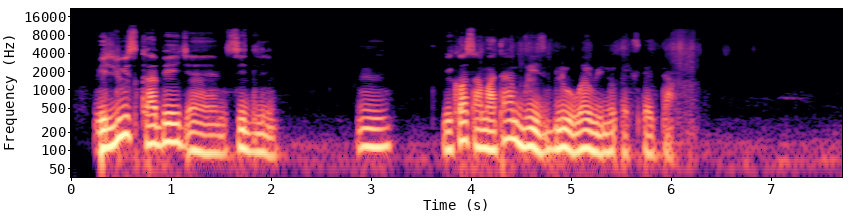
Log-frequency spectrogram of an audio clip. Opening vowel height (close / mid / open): close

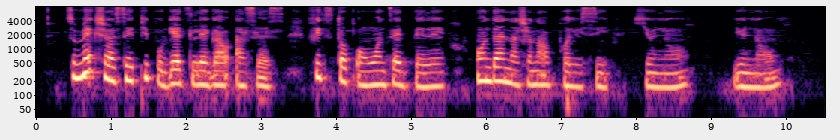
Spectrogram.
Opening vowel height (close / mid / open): close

